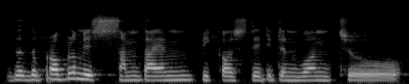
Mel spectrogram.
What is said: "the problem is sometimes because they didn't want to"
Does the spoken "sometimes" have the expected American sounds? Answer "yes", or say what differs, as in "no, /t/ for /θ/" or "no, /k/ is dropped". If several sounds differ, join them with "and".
no, /z/ is dropped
